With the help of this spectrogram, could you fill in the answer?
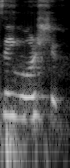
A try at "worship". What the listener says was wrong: wa, that wa needs to be a little bit more focused.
